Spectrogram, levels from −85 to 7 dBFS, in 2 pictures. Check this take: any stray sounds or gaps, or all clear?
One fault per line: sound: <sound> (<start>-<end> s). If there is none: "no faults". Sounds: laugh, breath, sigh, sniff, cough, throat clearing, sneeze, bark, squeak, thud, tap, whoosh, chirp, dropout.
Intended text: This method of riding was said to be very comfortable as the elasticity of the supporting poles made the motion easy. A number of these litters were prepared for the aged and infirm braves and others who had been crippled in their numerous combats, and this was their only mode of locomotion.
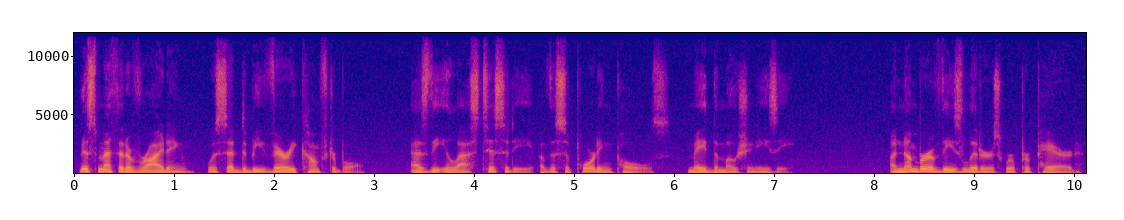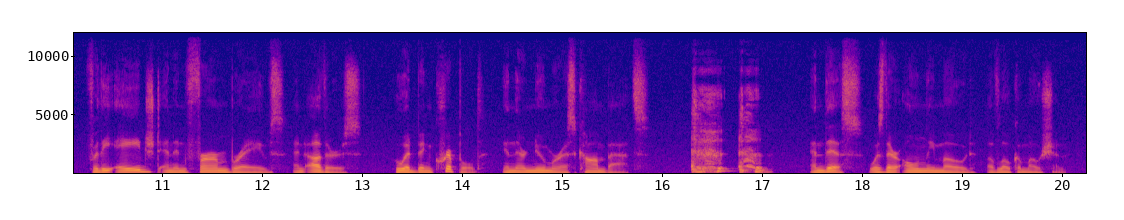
sound: cough (16.3-17.1 s)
